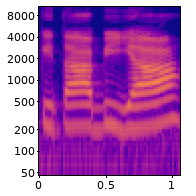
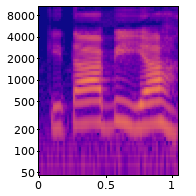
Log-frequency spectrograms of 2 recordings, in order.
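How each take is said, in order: First: The word ends with an open long vowel. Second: The word ends with a soft h sound. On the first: The speaker calls it wrong. "किताबिया नहीं कहेंगे" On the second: The speaker calls it right. "किताबिया कहेंगे, ... अलिफ नहीं पढ़ेंगे बल्कि हा पढ़ेंगे"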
